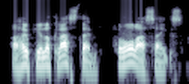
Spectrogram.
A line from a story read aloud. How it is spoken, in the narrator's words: muttered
